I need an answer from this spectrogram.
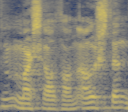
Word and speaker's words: Marsel van Oosten: Okay, so my name is Marsel van Oosten. That's how you pronounce it.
